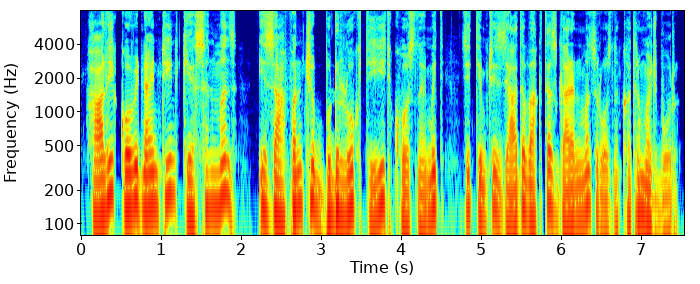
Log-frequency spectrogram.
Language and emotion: Kashmiri, fearful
